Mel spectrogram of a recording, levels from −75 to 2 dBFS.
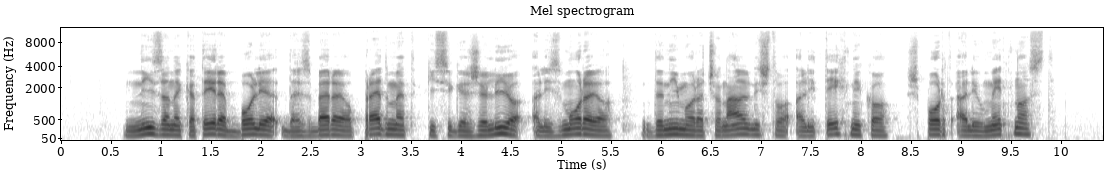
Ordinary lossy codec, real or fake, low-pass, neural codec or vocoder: MP3, 64 kbps; real; 10.8 kHz; none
